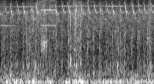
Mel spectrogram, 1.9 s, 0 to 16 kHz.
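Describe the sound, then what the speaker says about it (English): A support helicopter in the video game Metal Gear Solid 5 hovers close by, its rotor beating in a loud, rapid, continuous thump with a steady engine whine. "Support helicopter has arrived."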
